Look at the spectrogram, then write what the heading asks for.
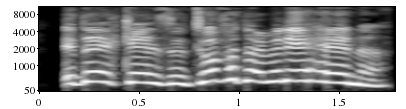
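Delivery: speaking loudly. In a skit, surprised to find Kanz standing there, asking too loudly. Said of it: "هش وطي صوتك".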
